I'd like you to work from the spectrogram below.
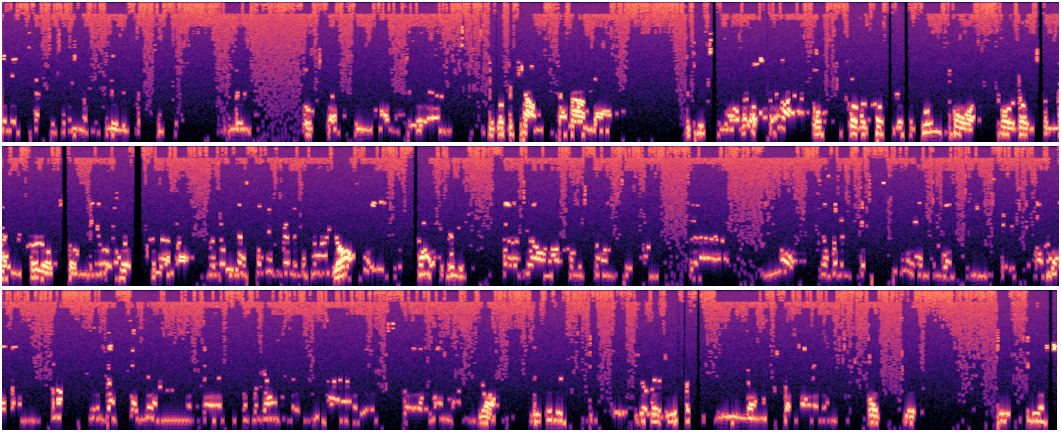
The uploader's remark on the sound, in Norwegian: Live fra Trevarefest!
